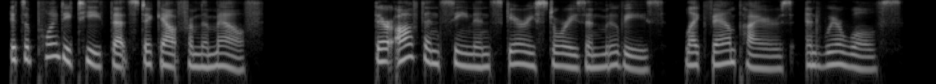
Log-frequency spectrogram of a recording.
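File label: fangs, English vocabulary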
